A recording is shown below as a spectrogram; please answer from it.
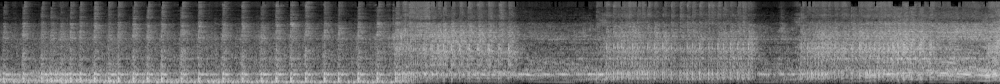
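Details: Yamaha RX King, standard non-ported block, fitted with a lathe-machined RXS head; an unmodified head would knock from too-high compression. Crisp two-stroke crackle on quick throttle blips with no pinging under load: normal running without detonation.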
